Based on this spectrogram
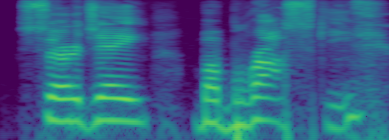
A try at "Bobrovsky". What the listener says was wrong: You always forget the V. Bobrovsky. But Bobrovsky.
